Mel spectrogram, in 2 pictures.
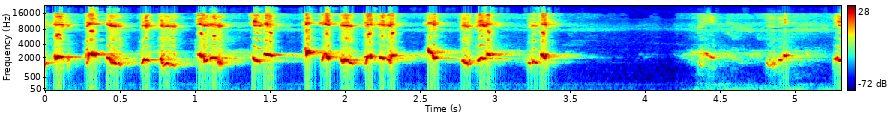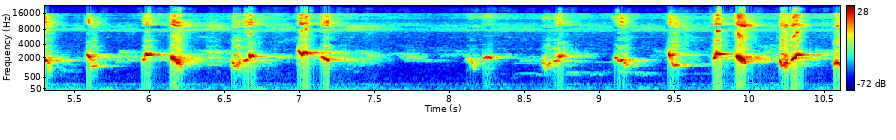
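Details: Long rapid calling by a female yellow-vented bulbul summoning the male at night: continuous, jerky bubbly notes repeated several times a second, with one short pause midway.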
